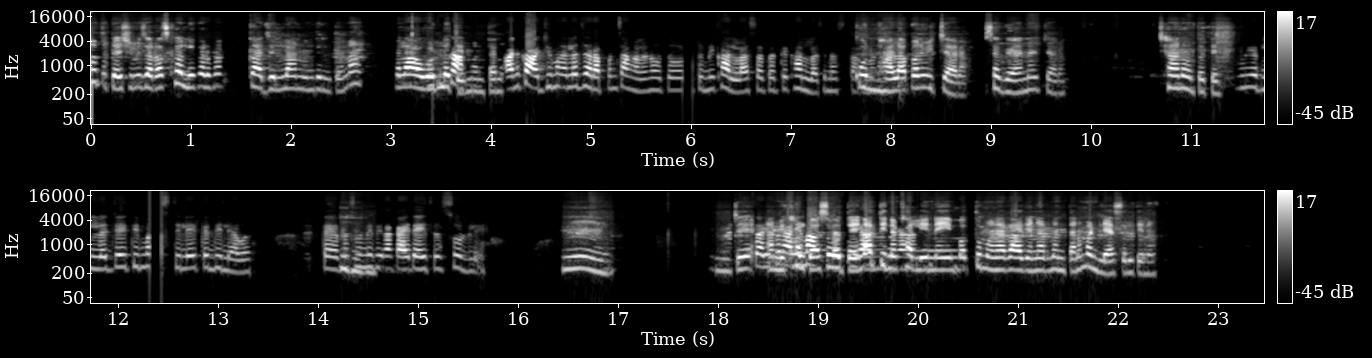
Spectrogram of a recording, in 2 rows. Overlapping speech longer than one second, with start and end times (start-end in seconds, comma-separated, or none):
18.4-19.9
